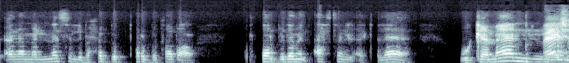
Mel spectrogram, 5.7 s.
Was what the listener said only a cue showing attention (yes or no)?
no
